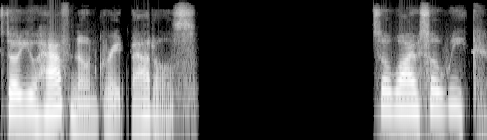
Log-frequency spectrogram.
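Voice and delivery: creeping, sneaking voice close in the ear. Voicing a voice that creeps in over a soldier's shoulder: creeping voice in your ear. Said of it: "you hear this voice creep in".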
